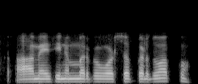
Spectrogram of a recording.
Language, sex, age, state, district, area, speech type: Urdu, male, 18-30, Delhi, East Delhi, urban, conversation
